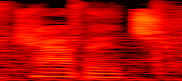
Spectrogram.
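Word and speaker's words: CABG: A surgical procedure that is pronounced like a cabbage.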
